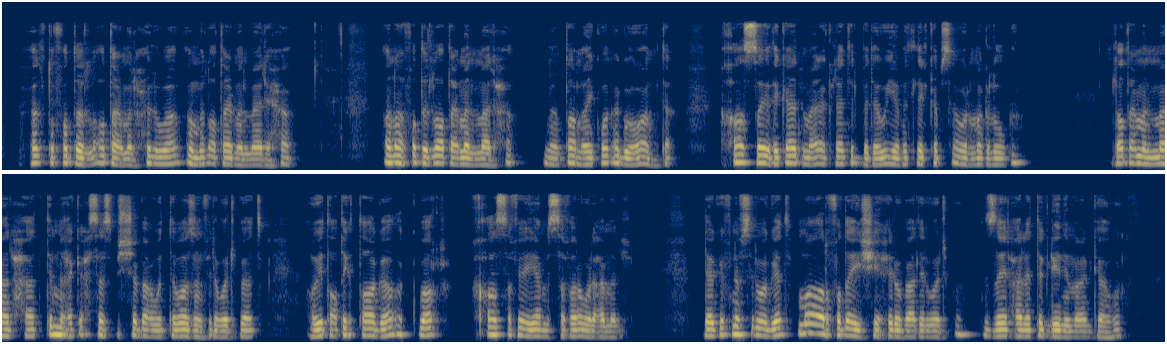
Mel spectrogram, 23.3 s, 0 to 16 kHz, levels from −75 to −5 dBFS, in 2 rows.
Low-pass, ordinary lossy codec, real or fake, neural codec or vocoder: 9.9 kHz; none; real; none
